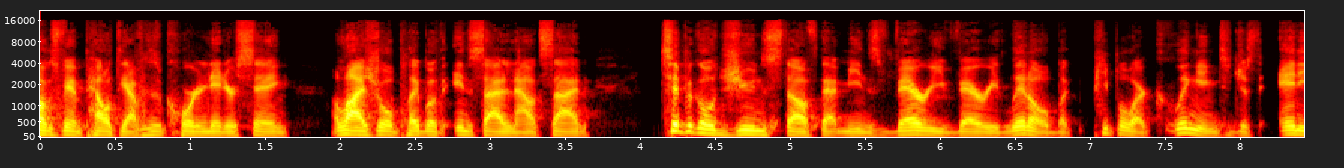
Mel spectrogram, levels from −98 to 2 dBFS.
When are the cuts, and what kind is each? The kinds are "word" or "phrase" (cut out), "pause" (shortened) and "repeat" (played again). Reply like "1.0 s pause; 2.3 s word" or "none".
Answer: none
